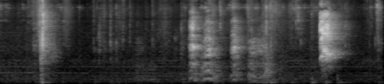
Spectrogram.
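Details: Toy Australian Shepherd puppy, female, barking at her bone indoors: a sharp single bark, then a short cluster of yappy barks around the middle and a loud high bark near the end.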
